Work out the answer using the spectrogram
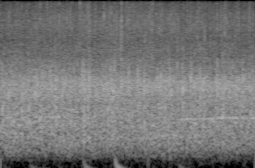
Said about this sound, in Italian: Coraggio, chi sta applaudendo? Una persona là in fondo, grazie.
